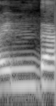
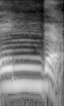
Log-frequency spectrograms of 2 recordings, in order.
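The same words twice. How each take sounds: No difference in how they are said.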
